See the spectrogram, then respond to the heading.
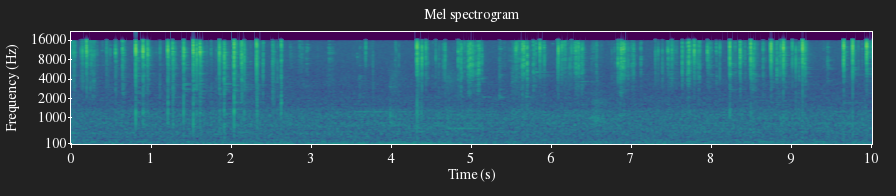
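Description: A thin, delicate gold metal tiara set with pearls and rhinestones is held in the hands while long nails tap and scratch its metalwork. The result is a fast, steady stream of tiny bright clicks and metallic ticks over a low, constant hum.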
